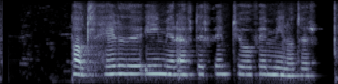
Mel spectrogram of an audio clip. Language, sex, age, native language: Icelandic, female, 18-19, Icelandic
